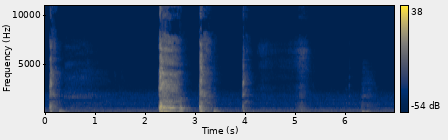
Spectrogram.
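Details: Series of about five harsh, throaty coughs, loudest in the middle, from an adult woman in a quiet room at home after smoking a cigarette at a party; cough after cigarette smoking.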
